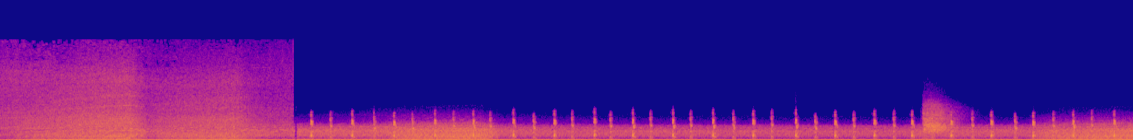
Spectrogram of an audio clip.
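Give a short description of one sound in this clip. A heavy truck engine hums steadily and low.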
